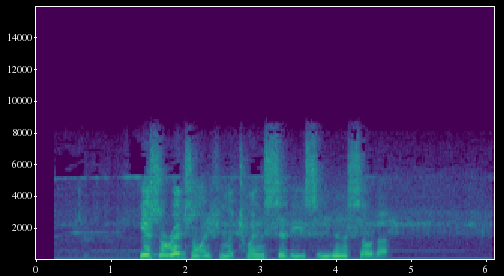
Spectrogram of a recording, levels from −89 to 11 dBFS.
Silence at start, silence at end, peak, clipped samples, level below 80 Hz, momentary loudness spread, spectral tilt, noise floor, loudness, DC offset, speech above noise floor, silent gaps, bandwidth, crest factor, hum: 0.5 s; 0.05 s; -6 dBFS; under 0.1%; -56 dBFS; 25 LU; -4 dB/octave; -49 dBFS; -24 LUFS; under 0.1%; 25 dB; none; 8.8 kHz; 20 dB; none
